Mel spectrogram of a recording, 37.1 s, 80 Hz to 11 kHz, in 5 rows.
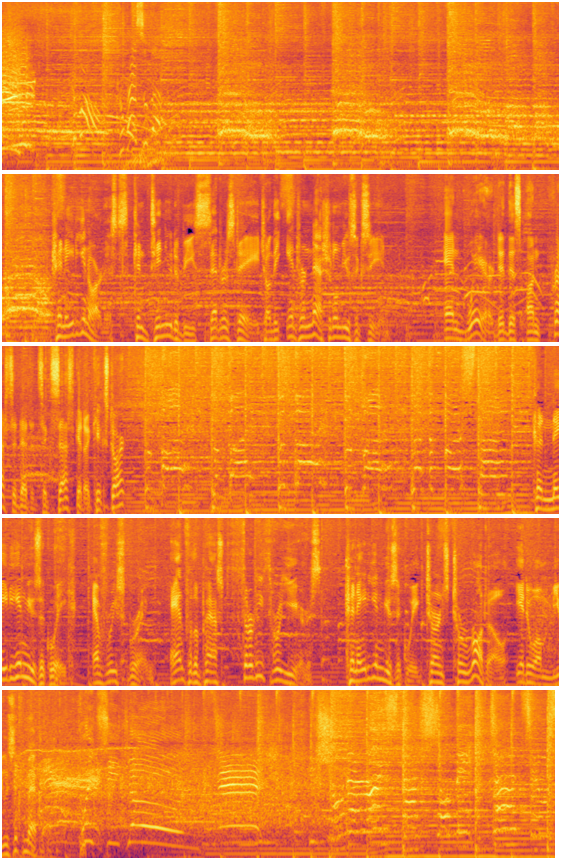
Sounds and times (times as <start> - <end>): Music: 0.0 - 37.0
Speech: 8.1 - 12.6, 13.3 - 16.5, 22.0 - 33.2.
